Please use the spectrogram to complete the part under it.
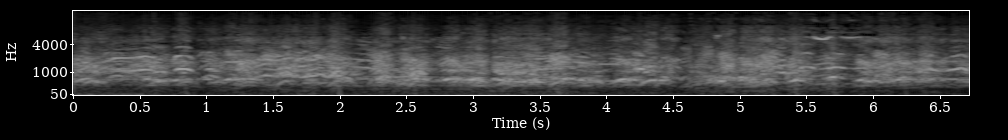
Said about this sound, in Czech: Jenže ve spřežení bylo místo jen pro 6 psů, takže jsme byli svědky obrovského psího koncertu. Vypadalo to, že psi soutěží v tom, kdo bude štěkat nejhlasitěji, protože jen ten má největší šanci, že bude vybraný do spřežení.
